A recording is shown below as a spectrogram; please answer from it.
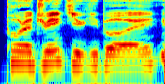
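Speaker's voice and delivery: overacted anime dub villain; Pegasus dub voice. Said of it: "Just for the dub voice".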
